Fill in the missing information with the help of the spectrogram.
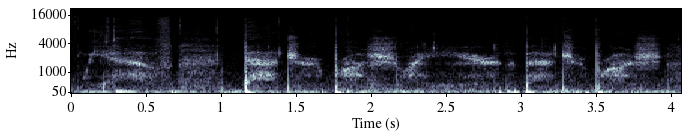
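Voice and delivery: usual speaking voice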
